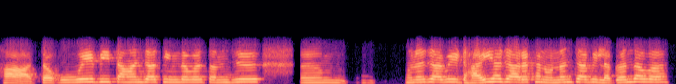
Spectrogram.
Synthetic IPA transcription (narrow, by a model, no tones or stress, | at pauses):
haːt̪ɐʔʊɦebɪt̪ɐʋ̤ãɲd͡ʑat̪ʰĩːn̆d̪əʋɐsɐ̃md͡ʑʱɪ | ɦʊnə̆d͡ʑabʱɪɖʱaːiɦɐzaːɾəkʰənɦʊn̤ənɪ̆t͡ɕabʱɪlɐɠə̃nd̪əʋə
